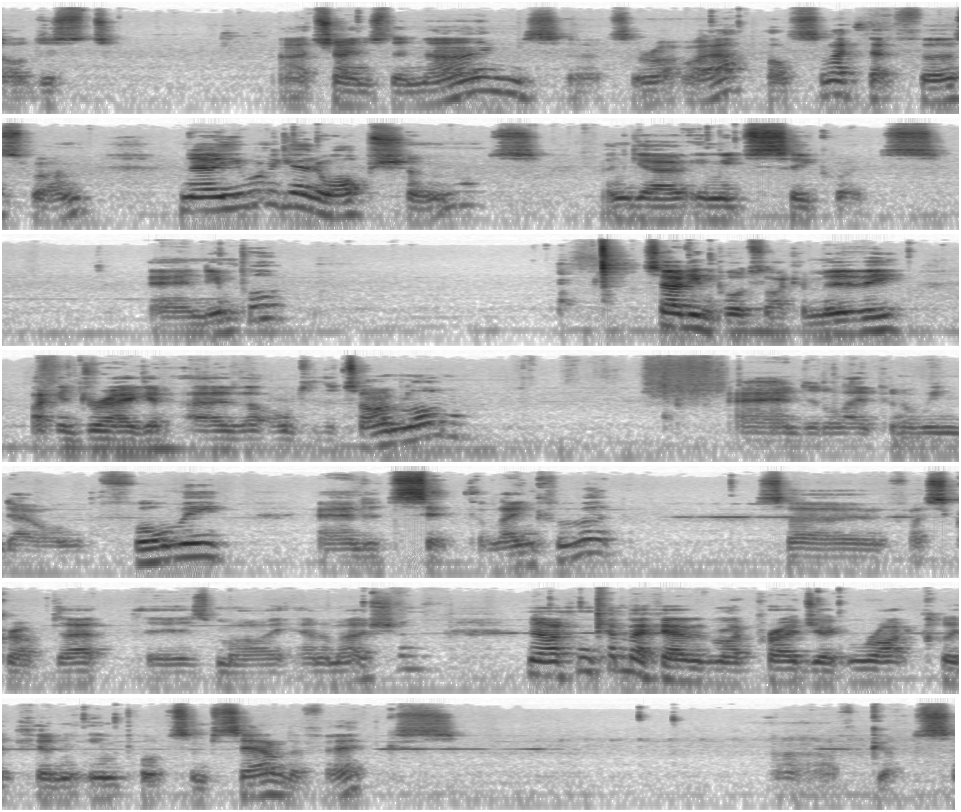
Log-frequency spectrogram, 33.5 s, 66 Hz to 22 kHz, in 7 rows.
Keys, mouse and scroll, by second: 14.6 click, 26.8 click, 28.1 right click, 29.2 click.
